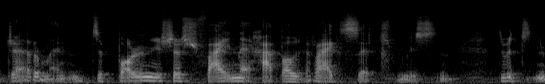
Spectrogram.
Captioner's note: german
